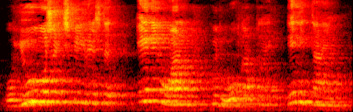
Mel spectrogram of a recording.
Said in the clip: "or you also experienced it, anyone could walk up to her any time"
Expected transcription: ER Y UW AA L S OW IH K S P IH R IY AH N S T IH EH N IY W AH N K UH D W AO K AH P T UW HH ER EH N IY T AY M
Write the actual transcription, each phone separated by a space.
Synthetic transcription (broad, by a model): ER Y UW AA S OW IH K S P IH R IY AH N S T IH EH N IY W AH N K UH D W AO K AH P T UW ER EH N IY T AY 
